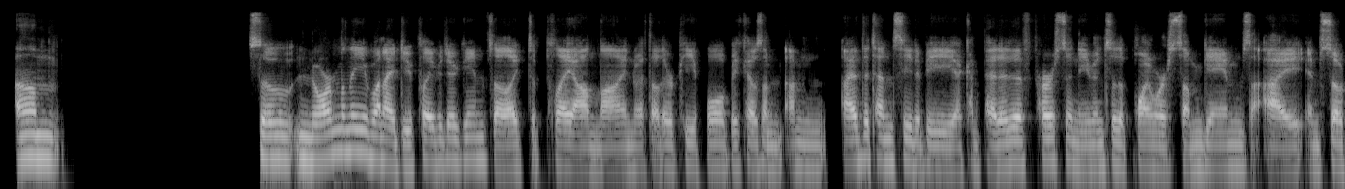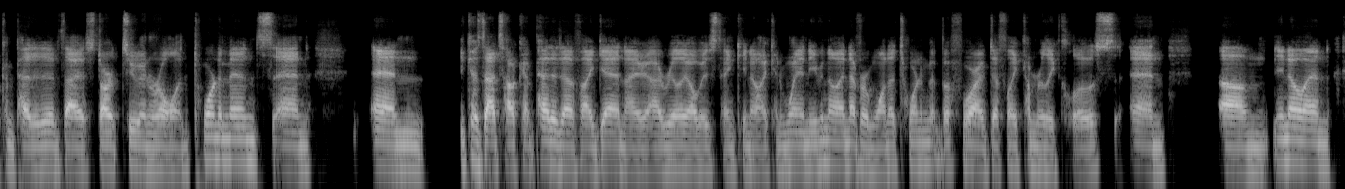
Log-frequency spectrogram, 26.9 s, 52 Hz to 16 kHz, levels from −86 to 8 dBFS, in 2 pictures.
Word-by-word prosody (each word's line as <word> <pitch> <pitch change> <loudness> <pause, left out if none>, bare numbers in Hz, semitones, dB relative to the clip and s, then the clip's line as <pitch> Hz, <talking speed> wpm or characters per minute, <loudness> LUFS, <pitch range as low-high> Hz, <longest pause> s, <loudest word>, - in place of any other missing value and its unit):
Um 135 -1 +2 1.9
So, 130 -1 +1
normally 140 +6 +2
when 130 -3 +3
I 115 -2 +4
do 105 0 -3
play 115 +2 +2
video 120 +1 -3
games, 125 +1 -7
I - - +4
like 100 +1 +3
to - - -7
play 100 -1 +2
online 95 0 +1
with 95 0 -7
other 100 - -1
people 105 0 -3
because 105 +1 -3
I'm 95 -1 -5
I'm 100 -2 -6 0.2
I 115 - +3
have 120 0 +3
the 135 - 0
tendency 120 -2 -1
to 110 - -3
be 100 -2 -2
a 95 - -3
competitive 110 +4 0
person, 120 -2 +1
even 100 +1 -4
to 105 - 0
the 105 - -1
point 100 -1 0
where 95 -1 +1
some 95 +1 0
games 100 -1 -3
I 95 0 +1
am 95 - -6
so 105 +3 +3
competitive 95 0 -1
that - - +5
I - - -1
start 100 - +1
to 105 -1 0
enroll 95 -1 0
in 95 - -12
tournaments, 120 -2 0
and 95 -1 0 0.6
and 100 -3 +3 0.4
because - - -1
that's - - +5
how - - +3
competitive 100 -4 +1
I 95 -1 +2
get, 95 +2 +2
and 95 -1 -4
I 90 0 0
I 95 +1 -1
really 95 +1 +1
always 90 0 -1
think, 90 0 -7
you - - -6
know, 90 -1 -3
I 90 +1 -3
can 95 +1 -11
win. 100 -1 -2
Even 110 +3 -5
though 105 -1 0
I 105 - +2
never 100 -2 -1
won 90 +2 -3
a 100 - -2
tournament 105 +2 -7
before, - - 0
I've - - -2
definitely - - -3
come 100 -1 -8
really 90 -2 -2
close 95 +2 -2 0.2
and, 95 -3 0 0.6
um, 95 -1 +4
you 120 - -2
know, 115 -1 +6
and 105 -2 +1
100 Hz, 185 wpm, -23 LUFS, 95-115 Hz, 1.9 s, know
